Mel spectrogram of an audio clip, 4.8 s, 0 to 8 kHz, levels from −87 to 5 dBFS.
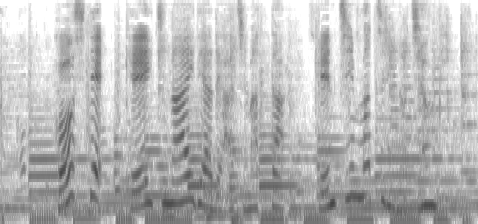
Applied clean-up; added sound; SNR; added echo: none; none; none; none.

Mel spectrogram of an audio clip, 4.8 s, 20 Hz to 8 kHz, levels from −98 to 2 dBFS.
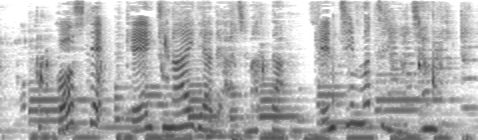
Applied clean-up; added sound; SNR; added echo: classical method log-MMSE.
